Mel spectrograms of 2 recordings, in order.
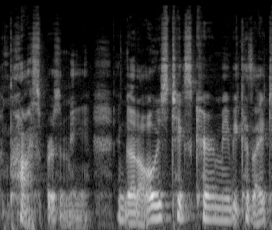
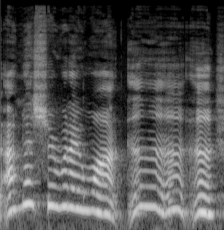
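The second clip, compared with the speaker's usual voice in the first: high, whiny mock dithering; wishy-washy; 8 semitones higher than usual. Mocking someone unsure what to ask God, wishy-washy. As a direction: mimic someone who can't make up their mind. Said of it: "do the wishy-washy".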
